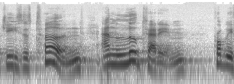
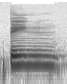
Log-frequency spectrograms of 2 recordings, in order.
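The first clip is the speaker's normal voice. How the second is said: high, sustained "ding"; imitated bell ding; 5 semitones higher than usual. Preacher marks the first target falling, imitated bell ding. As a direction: sound the bell on one ringing note.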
